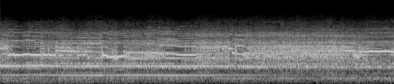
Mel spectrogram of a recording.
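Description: A man screams loudly.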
